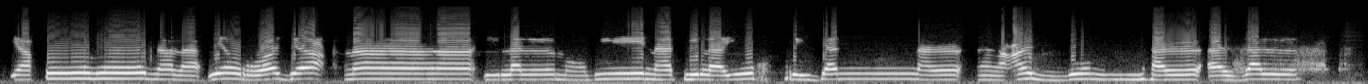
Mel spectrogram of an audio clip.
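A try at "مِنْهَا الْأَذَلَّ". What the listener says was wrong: Nah, dia lebih tinggi lagi suaranya Ibu pada kata azal. Kita baca la yukhrijannal a'azzu minhal azal. Jadi tujuan kita membaca dengan nabar pada kata azal adalah menjaga makna agar benar-benar lamnya ini kita baca dua karena tasydid. Azal tidak sekedar azal namun azal.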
